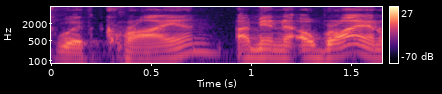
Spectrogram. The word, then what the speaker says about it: O'Brien: I mean, O'Brien rhymes with crying.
